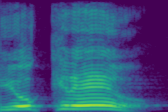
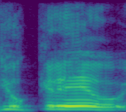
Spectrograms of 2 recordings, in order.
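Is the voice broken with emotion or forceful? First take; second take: forceful; broken. First: It is said forcefully, with preaching energy. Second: It is said in a broken, anguished voice. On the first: The speaker calls it wrong. "no se dice así como estoy diciéndolo ahorita... estoy en el ímpetu del púlpito" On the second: The speaker calls it right. "En medio de angustia, con los ojos mojados, con la voz quebrada"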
